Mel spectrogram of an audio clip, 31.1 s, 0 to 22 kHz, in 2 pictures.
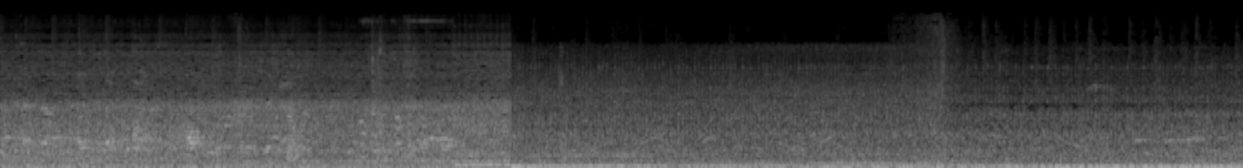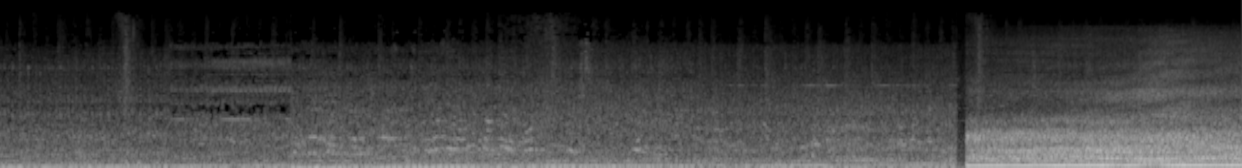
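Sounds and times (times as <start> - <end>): people's voices: 0.0 - 6.4, 7.8 - 31.0
traffic rumble: 0.0 - 31.0.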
